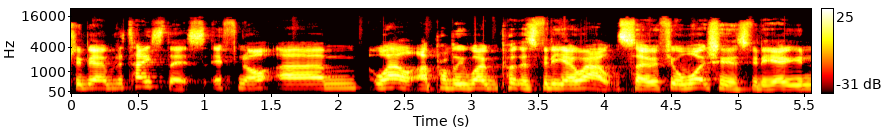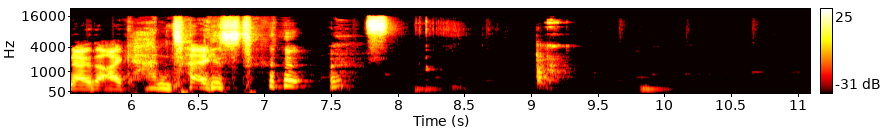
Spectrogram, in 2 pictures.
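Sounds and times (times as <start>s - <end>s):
quiet background music: 0.0s - 11.0s
bottle cap clink: 9.0s - 9.4s
bottle knocking on wooden table: 9.0s - 10.1s.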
